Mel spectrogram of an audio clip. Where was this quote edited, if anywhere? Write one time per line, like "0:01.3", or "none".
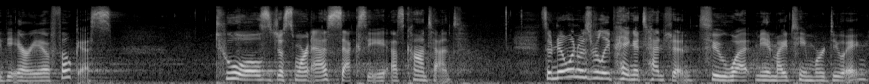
none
